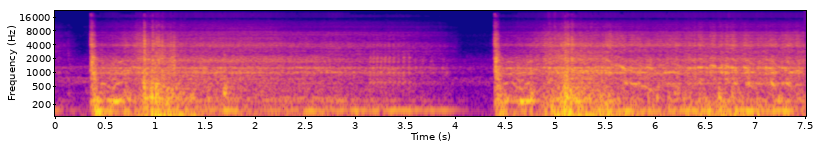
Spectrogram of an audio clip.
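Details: 1972 Ford F-350 auction truck on a chilly day, bowls full: catches, runs raggedly about three seconds, sags and dies, fires again on restart; not pumping fuel, and a frozen part found afterward needs penetrant.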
